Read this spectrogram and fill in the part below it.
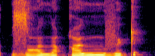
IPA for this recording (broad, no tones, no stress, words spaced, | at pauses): zˤɯː qɯːvɛʈ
